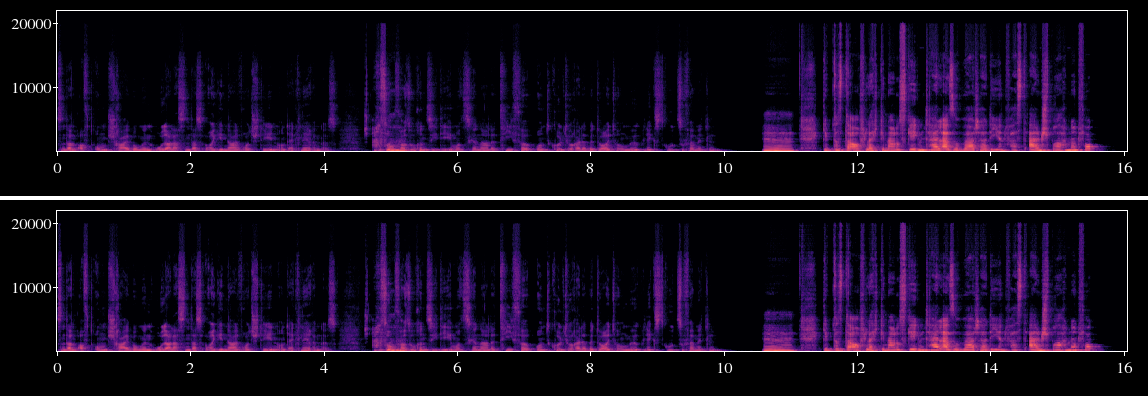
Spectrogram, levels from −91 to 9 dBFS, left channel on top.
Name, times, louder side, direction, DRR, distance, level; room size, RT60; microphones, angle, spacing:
voice 1, 0.0-4.5 4.8-10.0, right 1 dB, 20° right, 0.9 m, -41 dB
voice 2, 4.7-5.2 10.6-15.5, left 1 dB, 15° left, 0.8 m, -29 dB
9.9 x 6.1 x 8.5 m
head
